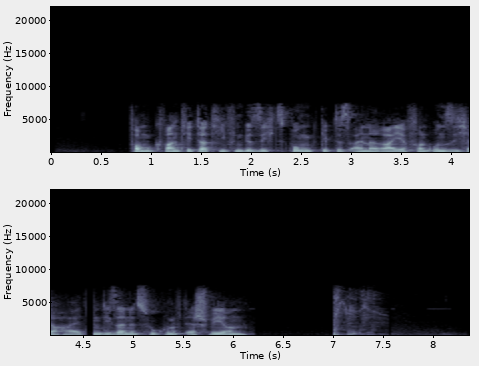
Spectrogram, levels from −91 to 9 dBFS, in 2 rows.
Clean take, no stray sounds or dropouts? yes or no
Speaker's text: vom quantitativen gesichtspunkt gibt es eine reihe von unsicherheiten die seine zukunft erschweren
no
